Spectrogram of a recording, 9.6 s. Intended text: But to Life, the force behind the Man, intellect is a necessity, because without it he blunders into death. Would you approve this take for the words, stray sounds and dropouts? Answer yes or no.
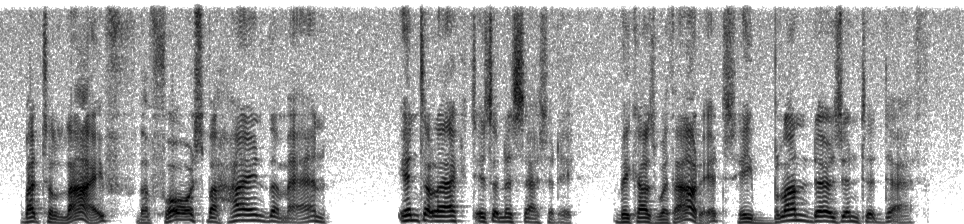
yes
